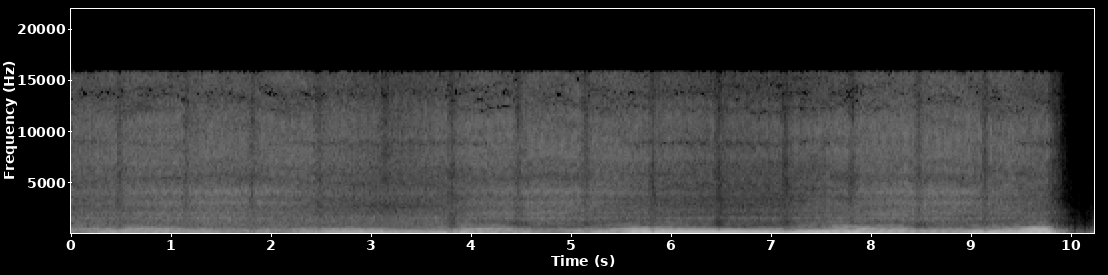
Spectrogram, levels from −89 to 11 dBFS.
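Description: From the start to 3.72 s, a steady, thin buzz sits under the everyday sound, pitched at 100 Hz and thick with harmonics, roughly 20 dB below it. This is DECT cordless phone buzz: a nearby handset or base sends a radio burst every 10 ms, and the audio circuitry rectifies it into sound.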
